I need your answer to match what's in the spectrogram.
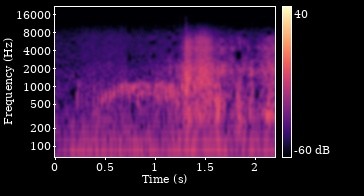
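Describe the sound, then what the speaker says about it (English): A cat purrs close by in a short pulsed burst that rises into a higher, whining pitch, ending in a breathy rush of sound. "Cats have perfected a purr that we find impossible to ignore"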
